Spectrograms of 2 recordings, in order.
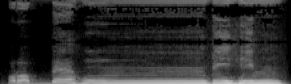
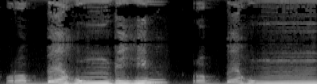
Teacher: وانت لو طب لو اطبقتي الشفتين وكذيتي عليهم وضغطتي على الشفتين اطباق تام، الغنه مش هتطلع كويس، هتطلع قصيره. لكن كل لما تخففي التلامس ما بين الشفتين تطول الغنه بتاعتك · Shown in: first take · Term: الإخفاء الشفوي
